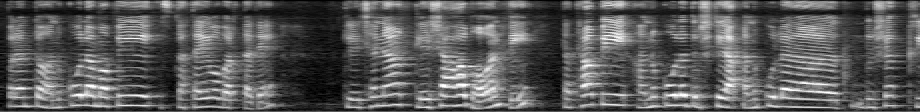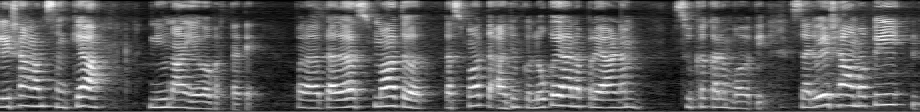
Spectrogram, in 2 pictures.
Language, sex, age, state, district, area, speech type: Sanskrit, female, 60+, Karnataka, Mysore, urban, spontaneous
